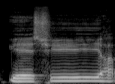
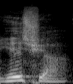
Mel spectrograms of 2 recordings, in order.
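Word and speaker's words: ישוע: 우리는 예수님 하지만 영어는 지저스라고 하고 예 여러분 그 이제 그 원어적인 내용을 설명하고 예슈야 예수야 한번 따라볼까요? 예수야.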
